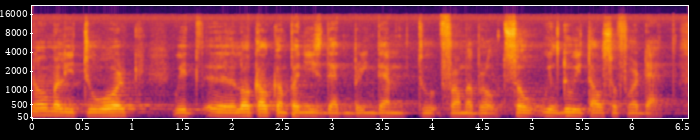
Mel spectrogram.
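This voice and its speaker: Over noticeable background noise, a man with a Portuguese accent talks at a fairly slow pace and medium pitch. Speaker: energy company executive. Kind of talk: speech. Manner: halting.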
